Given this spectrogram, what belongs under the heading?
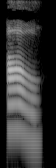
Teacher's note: এ হরফ উচ্চারণে দুই ঠোঁট সরাসরি মিলিত হয় না, বরং উভয় ঠোঁট ডান ও বাম পাশ থেকে গোল হয়ে অর্ধফোঁটা ফুলের মতো মধ্যস্থলে ছিদ্র রেখে উচ্চারিত হয়। যেমন আও, দুই ঠোঁট। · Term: ওয়াও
